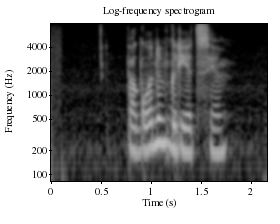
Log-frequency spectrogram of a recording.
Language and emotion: Russian, neutral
